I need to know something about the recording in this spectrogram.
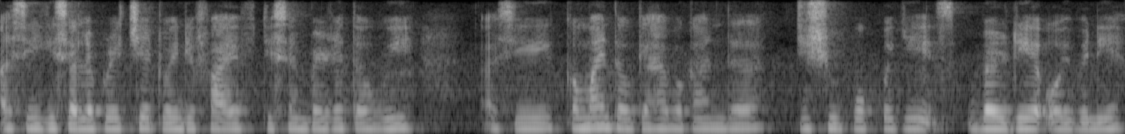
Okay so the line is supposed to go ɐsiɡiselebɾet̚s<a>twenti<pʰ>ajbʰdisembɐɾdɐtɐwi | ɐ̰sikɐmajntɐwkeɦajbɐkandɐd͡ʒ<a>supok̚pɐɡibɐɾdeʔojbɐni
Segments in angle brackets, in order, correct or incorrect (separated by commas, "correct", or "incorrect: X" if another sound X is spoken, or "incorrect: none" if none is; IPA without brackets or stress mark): incorrect: e, correct, incorrect: i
